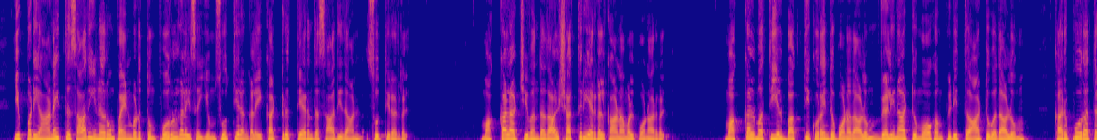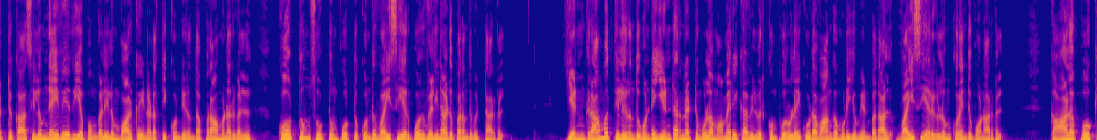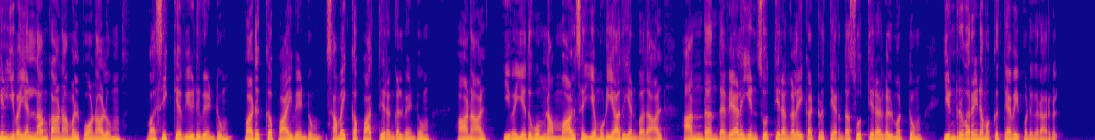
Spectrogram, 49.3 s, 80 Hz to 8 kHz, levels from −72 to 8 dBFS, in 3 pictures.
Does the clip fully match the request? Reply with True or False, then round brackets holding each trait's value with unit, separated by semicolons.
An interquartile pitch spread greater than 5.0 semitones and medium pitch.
True (5.4 semitones; 165 Hz)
